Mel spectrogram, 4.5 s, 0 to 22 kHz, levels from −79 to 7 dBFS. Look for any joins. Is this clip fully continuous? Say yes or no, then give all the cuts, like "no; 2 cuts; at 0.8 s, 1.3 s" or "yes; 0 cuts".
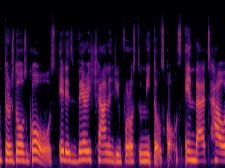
yes; 0 cuts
